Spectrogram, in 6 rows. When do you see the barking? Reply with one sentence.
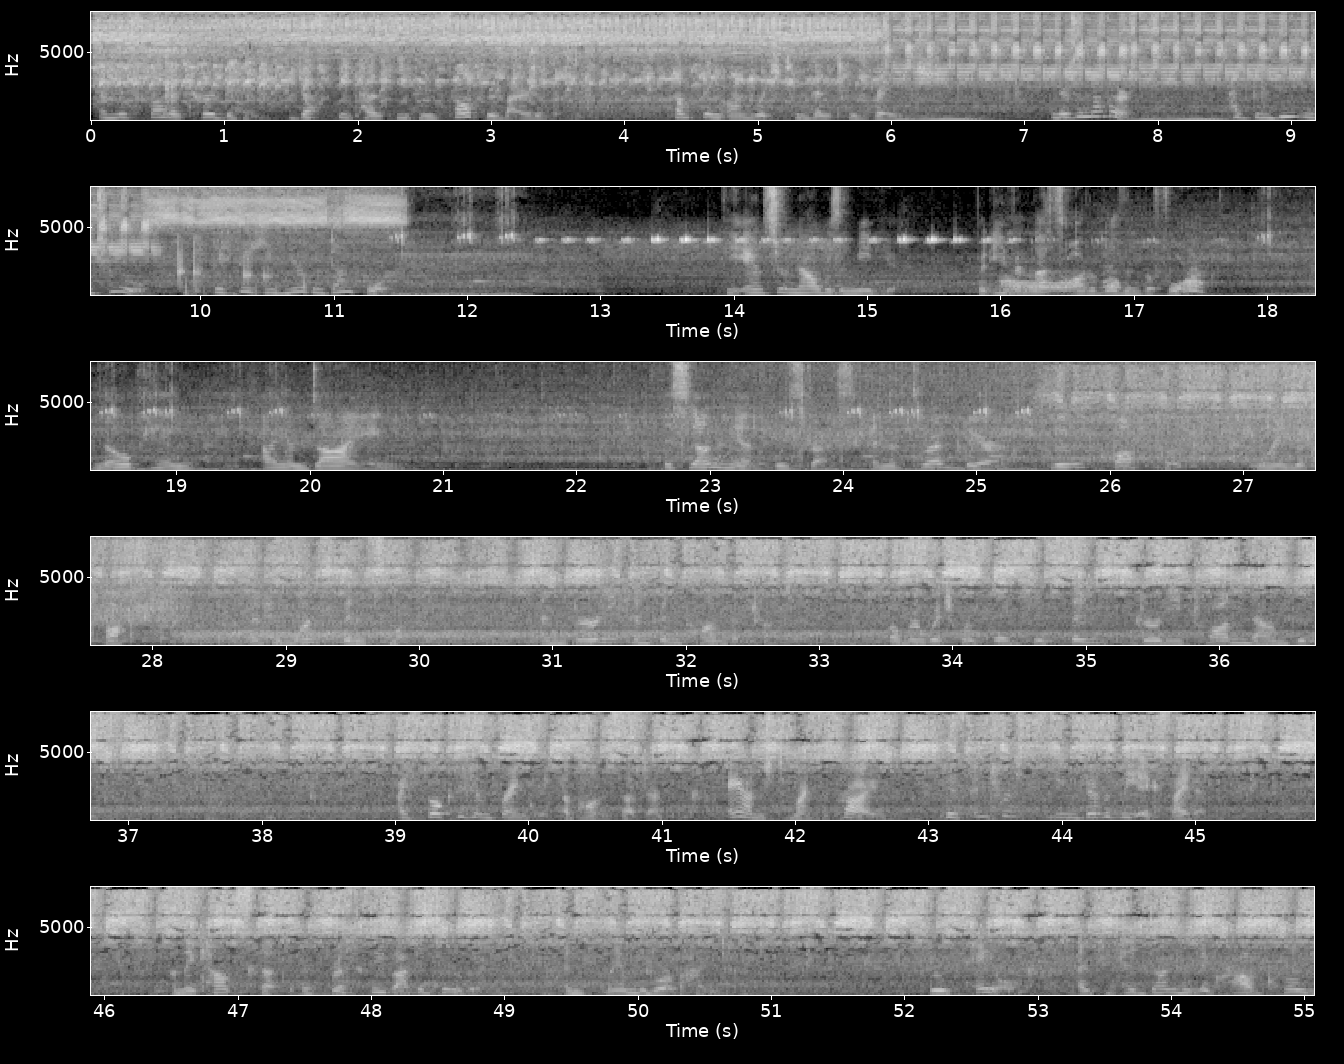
The barking can be heard from 15.9 to 17.6 s.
